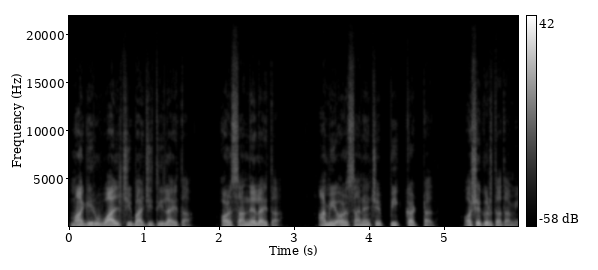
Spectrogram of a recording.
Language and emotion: Goan Konkani, neutral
